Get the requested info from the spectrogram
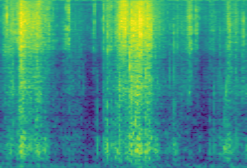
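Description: Kite fabric crinkling and rustling in two bursts as hands shake and handle the leading edge around its inflate valve.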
